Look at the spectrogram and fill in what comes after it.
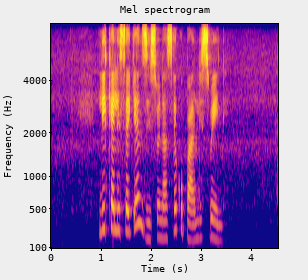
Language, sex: Xhosa, female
